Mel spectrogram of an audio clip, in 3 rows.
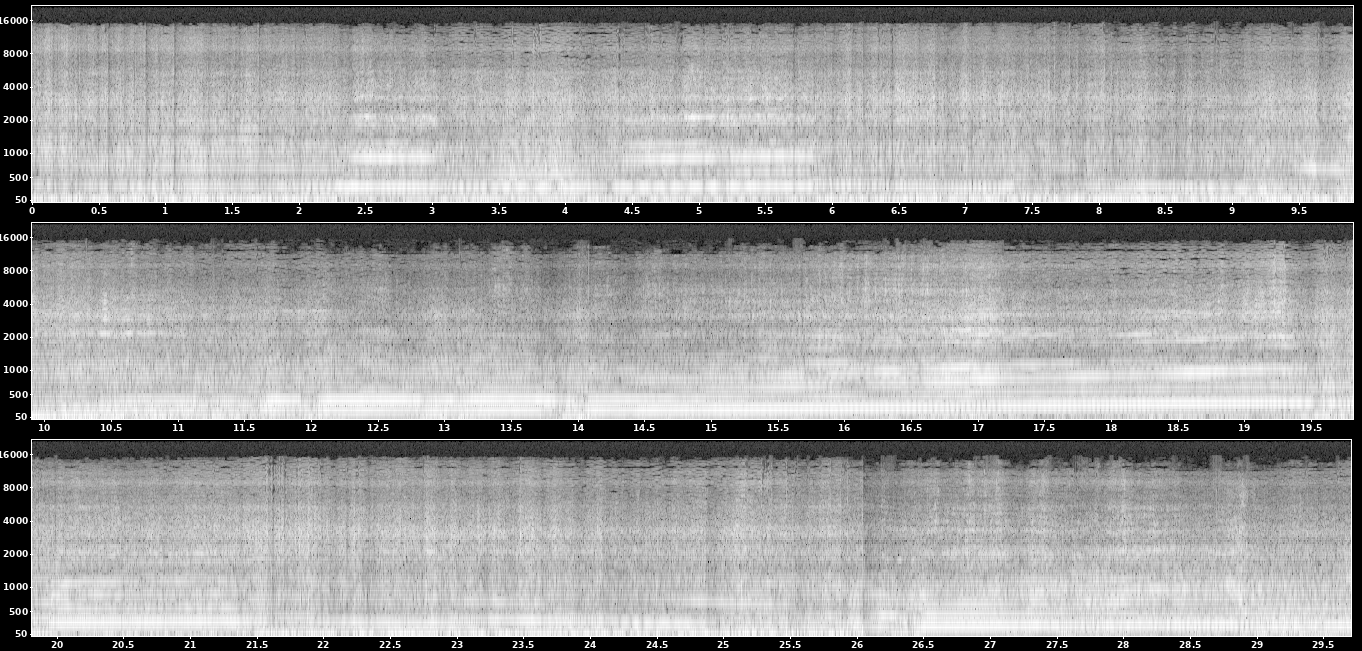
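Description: A Porsche 911 GT3 RS's flat-six engine running hard on track, heard from inside the cabin. Its note climbs slowly as the car accelerates, drops sharply with each gear change, and falls away as the car slows.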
